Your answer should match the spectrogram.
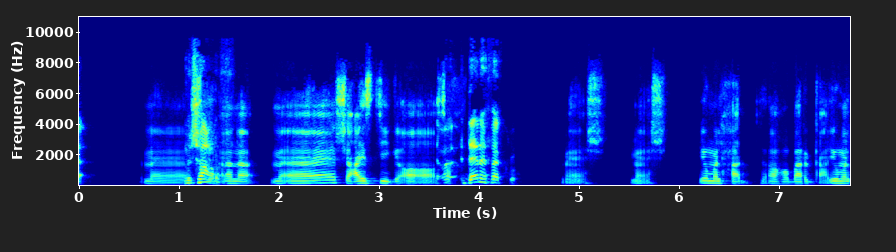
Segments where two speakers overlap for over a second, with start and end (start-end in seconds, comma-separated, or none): none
